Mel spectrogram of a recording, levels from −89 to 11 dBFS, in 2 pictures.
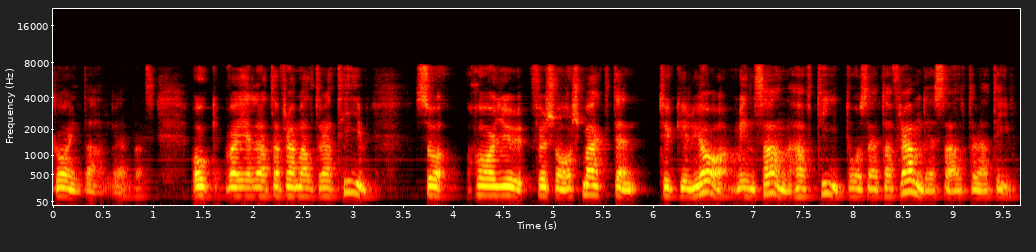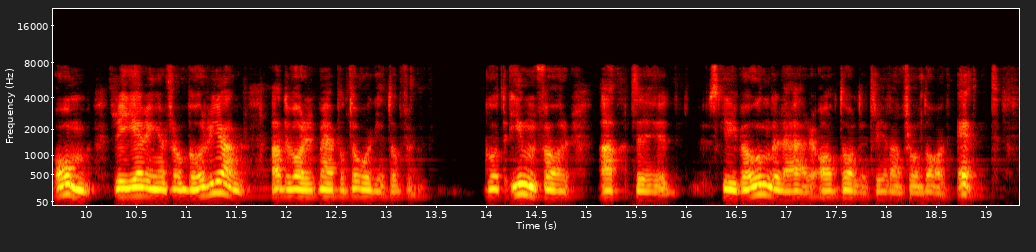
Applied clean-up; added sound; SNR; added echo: neural mask model DeepFilterNet 3.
